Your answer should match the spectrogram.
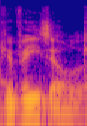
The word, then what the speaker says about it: Caviezel: Caviezel. – Caviezel.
